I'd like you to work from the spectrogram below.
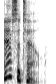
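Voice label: "acetal", British English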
